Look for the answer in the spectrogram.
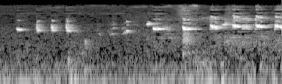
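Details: Javan bush lark from Kulon Progo giving quick chirped and whistled notes, first spaced phrases then a faster run of bright sliding whistles, about two or three notes a second.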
